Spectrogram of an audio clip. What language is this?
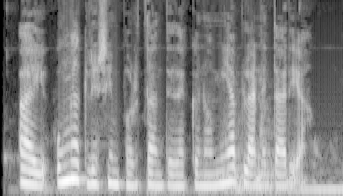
Galician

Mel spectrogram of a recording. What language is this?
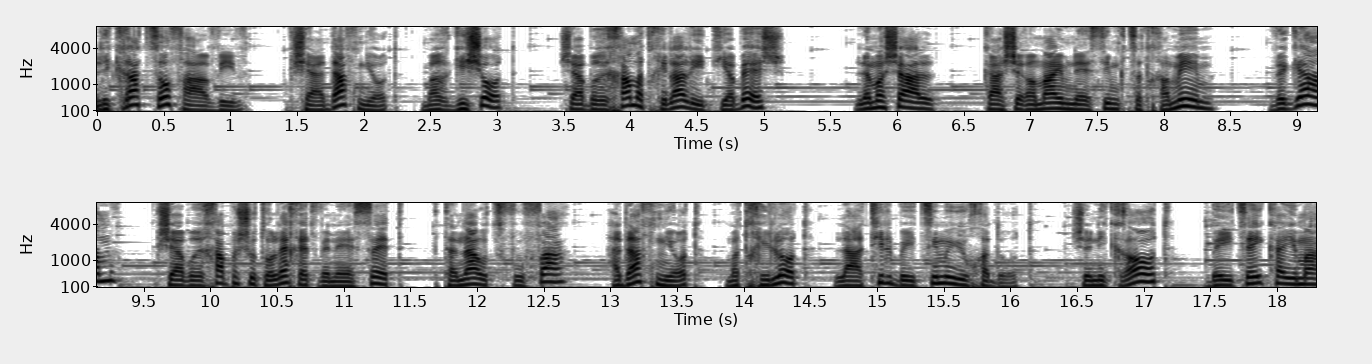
Hebrew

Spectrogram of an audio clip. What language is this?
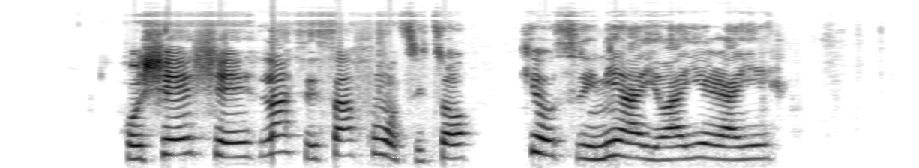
Yoruba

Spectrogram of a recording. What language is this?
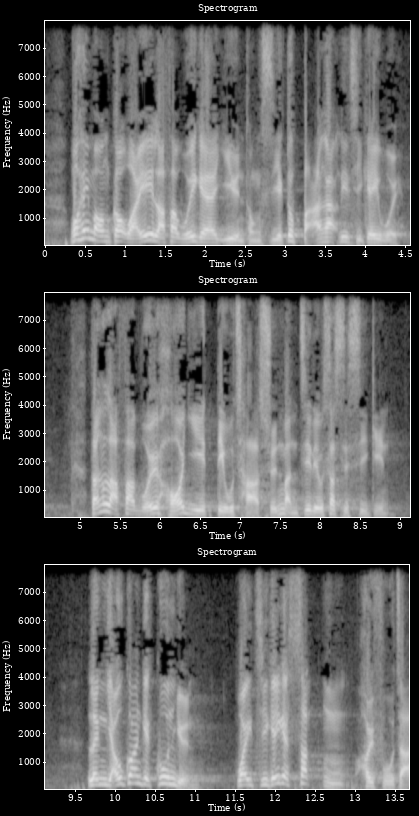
Cantonese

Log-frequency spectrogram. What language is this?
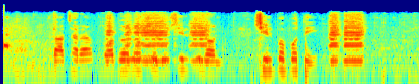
Bangla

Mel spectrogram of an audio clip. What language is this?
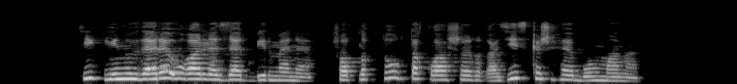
Bashkir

